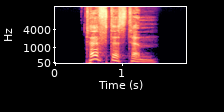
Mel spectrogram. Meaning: strong dative masculine/neuter singular superlative degree of töfte
- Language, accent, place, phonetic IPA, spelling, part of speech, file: German, Germany, Berlin, [ˈtœftəstəm], töftestem, adjective, De-töftestem.ogg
